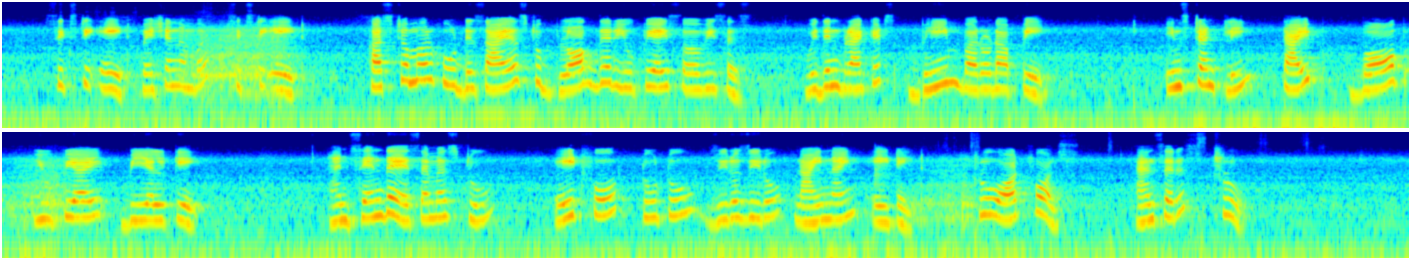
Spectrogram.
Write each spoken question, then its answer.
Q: customer who desires to block their UPI services within brackets Bhim Baroda Pay instantly type Bob UPI BLK and send the SMS to 8422009988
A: answer is true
